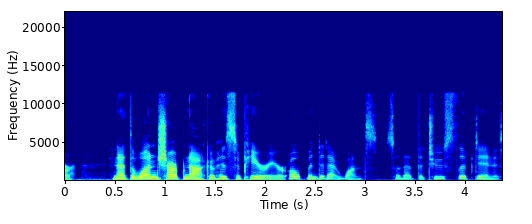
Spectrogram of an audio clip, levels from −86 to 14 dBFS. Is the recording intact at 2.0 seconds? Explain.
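No. From 1.54 to 2.51 s the gain is being pulled down in coarse 2 dB jumps, about seven a second, with no smoothing between them, a case of zipper noise. The level falls roughly 10 dB over that span, and every jump puts a small discontinuity into the waveform. At 2.0 s you hear this as a ticking, zipper-like rasp riding on the speech while the level drops.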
